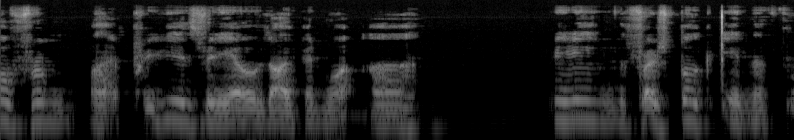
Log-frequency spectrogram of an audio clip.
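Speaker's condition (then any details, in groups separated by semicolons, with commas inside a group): Cerebral palsy; wheelchair, needs transfer help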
